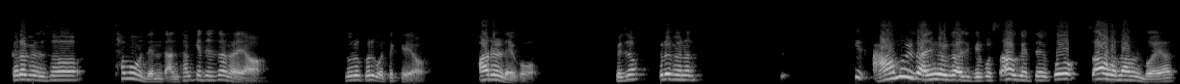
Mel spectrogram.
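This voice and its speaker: A man giving a motivational seminar talk who keeps asking his audience questions. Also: high voice. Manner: lively, asks the audience questions. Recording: muffled lo-fi recording.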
